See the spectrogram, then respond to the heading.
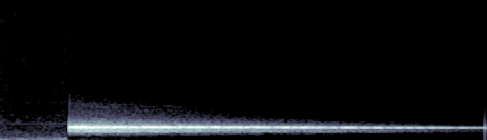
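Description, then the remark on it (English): A single bright, bell-like ping strikes suddenly and rings out as one clear, steady tone, fading slowly over a few seconds. No voices or other sounds accompany it. “more a jingle rather than singing.”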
